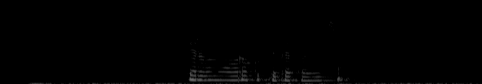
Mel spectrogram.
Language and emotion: Russian, neutral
